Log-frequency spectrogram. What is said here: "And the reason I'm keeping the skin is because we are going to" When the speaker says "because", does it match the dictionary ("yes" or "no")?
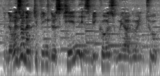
yes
